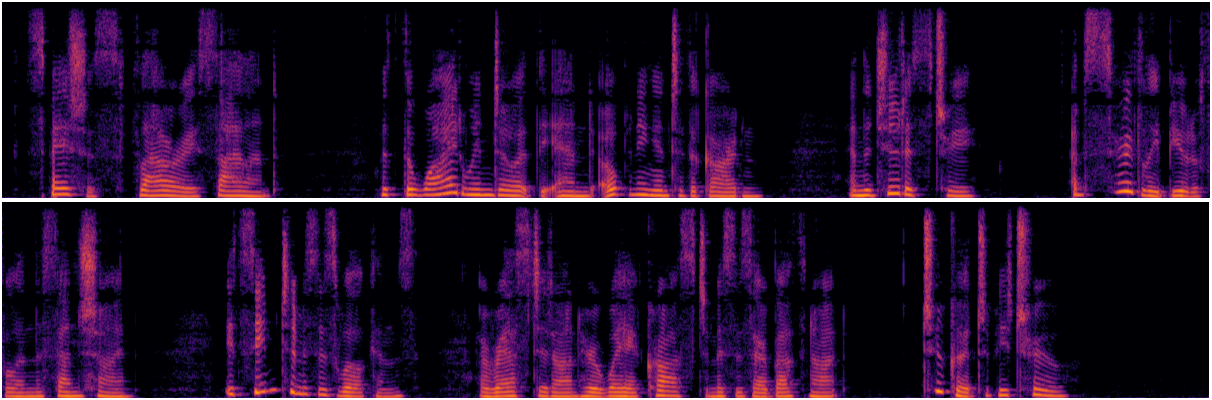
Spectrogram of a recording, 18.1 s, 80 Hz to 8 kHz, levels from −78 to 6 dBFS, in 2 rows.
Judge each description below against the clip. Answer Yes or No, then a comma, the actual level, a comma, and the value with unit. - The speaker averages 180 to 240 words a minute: No, slow, 135 wpm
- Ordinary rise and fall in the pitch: Yes, average, 4.8 semitones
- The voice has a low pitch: No, medium, 180 Hz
